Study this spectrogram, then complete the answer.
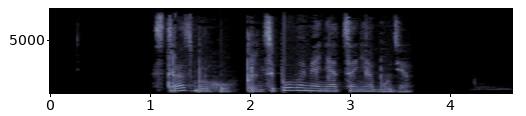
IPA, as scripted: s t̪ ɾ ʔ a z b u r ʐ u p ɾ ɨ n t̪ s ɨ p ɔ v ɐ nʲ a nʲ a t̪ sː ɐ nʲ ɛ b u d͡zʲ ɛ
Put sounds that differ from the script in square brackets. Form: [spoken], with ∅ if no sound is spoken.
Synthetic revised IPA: s t̪ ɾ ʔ a z b u r [ɣ] u p ɾ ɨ n t̪ s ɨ p ɔ v ɐ [mʲ] a nʲ a t̪ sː ɐ nʲ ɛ b u d͡zʲ ɛ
